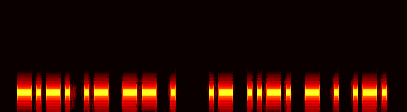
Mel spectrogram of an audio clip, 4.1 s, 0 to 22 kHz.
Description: Morse code, heard as a keyed tone, about 25 wpm, 600 Hz. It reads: CAME AFTER
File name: the old man and the sea part 1 25wpm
